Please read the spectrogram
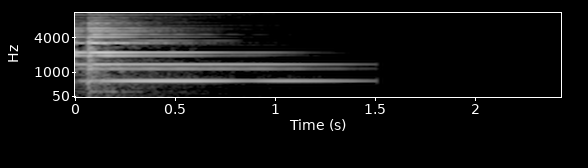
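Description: A single bright notification-bell ding, the chime sound effect of an animated subscribe-bell click, ringing and fading for about a second and a half before cutting off abruptly.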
